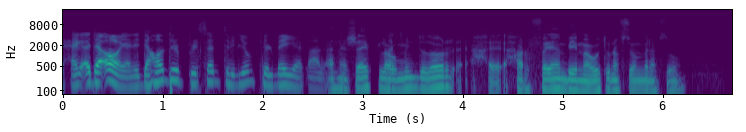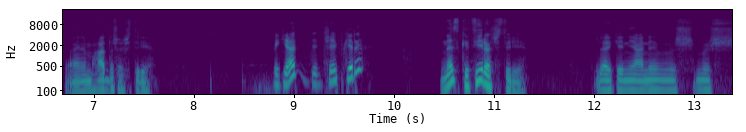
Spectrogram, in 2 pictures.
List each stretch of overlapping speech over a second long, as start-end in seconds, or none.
none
